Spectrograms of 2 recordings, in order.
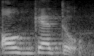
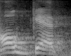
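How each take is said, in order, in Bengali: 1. শব্দটি 'o' স্বরে শেষ হয়। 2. শব্দটি একটি খালি ব্যঞ্জনে শেষ হয়। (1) "এটা হবে অজ্ঞাত" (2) "আমি বলছি না অজ্ঞাত, এরকম কোনো ওয়ার্ড হয় না"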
